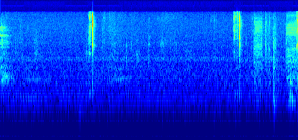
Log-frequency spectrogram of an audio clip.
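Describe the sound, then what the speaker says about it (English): Ribbon snips cutting ribbon during card making, two sharp, quick snips a few seconds apart, close by against quiet room tone with no speech. "A ribbon snips."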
